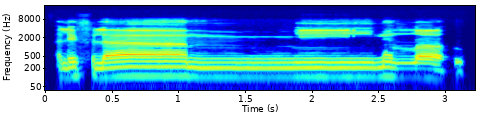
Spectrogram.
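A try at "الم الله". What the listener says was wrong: हाँ मीम अल्लाह, क्या मद्दे लाजिम इतना ही खींचते हैं? लाजिम 6 हरकत, सबसे लंबा मद होना चाहिए ना, और लंबा खींचिए। ہاں تو یہ مد لازم ہوگا یا مد اصلی ہوگا؟ مد لازم ہوگا.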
